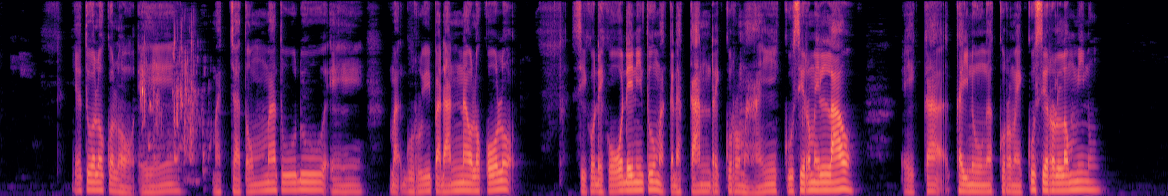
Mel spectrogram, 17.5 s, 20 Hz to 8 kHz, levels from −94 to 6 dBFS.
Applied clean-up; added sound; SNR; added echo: classical method log-MMSE.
